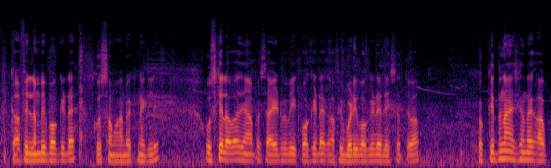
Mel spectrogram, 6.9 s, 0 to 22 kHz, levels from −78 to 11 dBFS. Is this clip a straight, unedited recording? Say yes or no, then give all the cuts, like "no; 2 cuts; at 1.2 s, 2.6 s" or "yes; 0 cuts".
no; 1 cut; at 5.9 s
